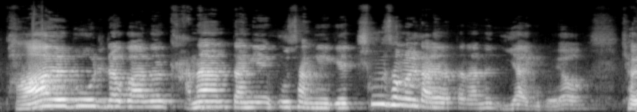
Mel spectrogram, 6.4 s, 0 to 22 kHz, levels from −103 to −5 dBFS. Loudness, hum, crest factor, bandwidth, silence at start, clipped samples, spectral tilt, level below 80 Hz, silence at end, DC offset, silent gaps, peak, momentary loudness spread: -18 LUFS; none; 18 dB; 11.5 kHz; 0.1 s; under 0.1%; -6 dB/octave; -68 dBFS; 0 s; under 0.1%; none; 0 dBFS; 17 LU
